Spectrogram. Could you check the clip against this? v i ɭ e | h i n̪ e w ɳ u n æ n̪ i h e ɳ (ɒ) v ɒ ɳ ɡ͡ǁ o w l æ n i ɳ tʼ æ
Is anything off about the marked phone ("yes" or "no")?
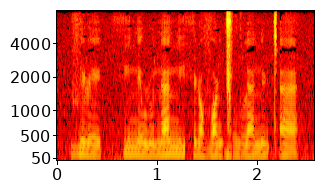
no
